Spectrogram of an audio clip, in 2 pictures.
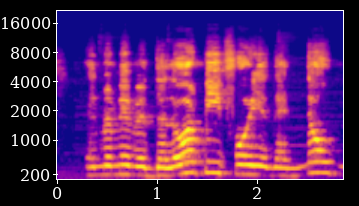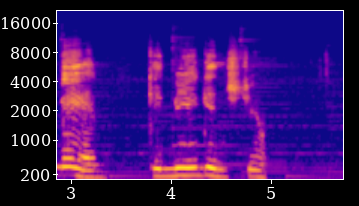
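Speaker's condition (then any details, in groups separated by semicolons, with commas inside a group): Spastic cerebral palsy; spastic quadriplegic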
